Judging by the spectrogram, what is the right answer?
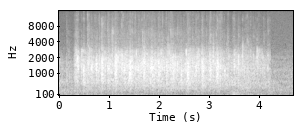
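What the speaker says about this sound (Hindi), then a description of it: "सभा के लिए जोरदार तालियां।" An audience at a seminar hall in Gujarat bursts into strong applause, dense clapping that starts abruptly, holds steady for about four seconds, then fades out.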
